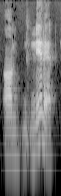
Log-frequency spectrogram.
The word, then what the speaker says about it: Ninip: Ninip, and that's the correct pronunciation, is an Akkadian god king warrior priest from a civilization dating back to the time of Ur in Sumer.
